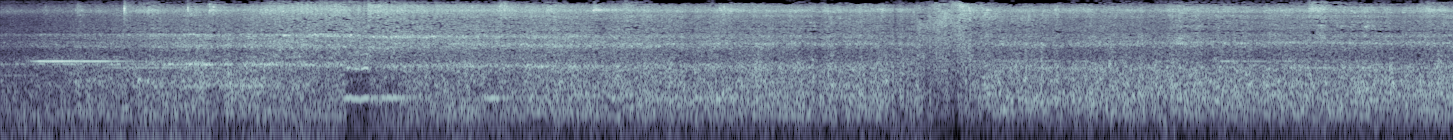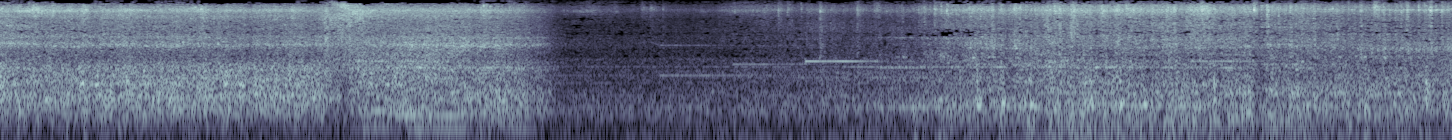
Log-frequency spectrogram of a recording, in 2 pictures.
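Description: Ciremai passenger train's coaches rolling close past a station platform during shunting, a steady loud noise of wheels running on the rails. The noise dips for a few seconds about two-thirds of the way through, then builds again.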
